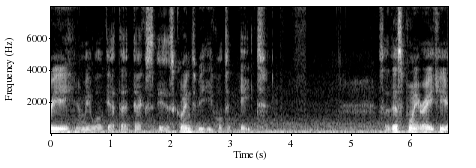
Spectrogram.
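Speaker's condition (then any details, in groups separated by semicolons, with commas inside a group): No condition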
